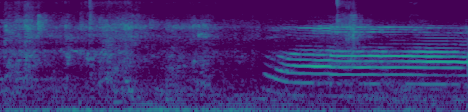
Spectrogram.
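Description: A single drawn-out, high-pitched meow-like call past halfway, dipping slightly at the start and then holding one steady note for about a second, over a low steady hum.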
